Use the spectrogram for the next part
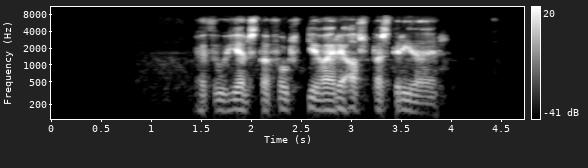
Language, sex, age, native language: Icelandic, male, 20-29, Icelandic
